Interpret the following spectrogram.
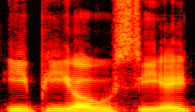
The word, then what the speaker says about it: Epoch: times the epoch times epoch some of you guys pronounce it epoch which is totally fine uh bellwether states and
